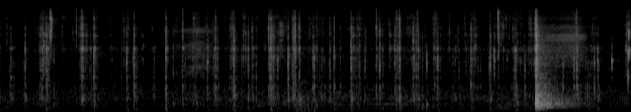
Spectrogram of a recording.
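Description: Faint, scattered small clicks and ticks of hands working a bicycle bell's handlebar clamp, fitting and turning its small screws with a hex driver. A brief louder sound comes near the end.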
